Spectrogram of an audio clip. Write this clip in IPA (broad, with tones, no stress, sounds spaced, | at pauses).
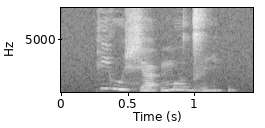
k j u˥˧ ɕ a˨ ʔ m o˦ d͡z i˨ ʔ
